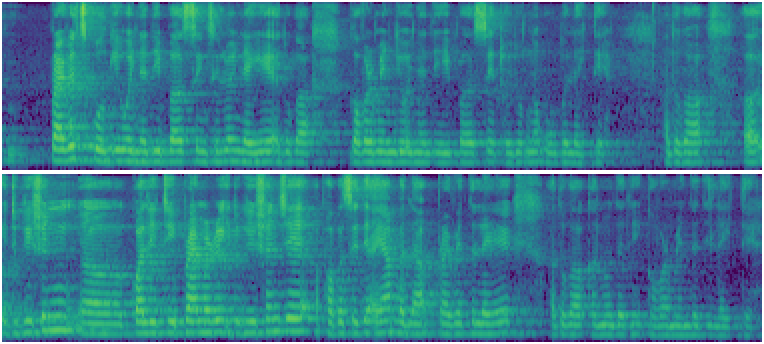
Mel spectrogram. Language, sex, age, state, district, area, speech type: Manipuri, female, 30-45, Manipur, Kakching, rural, spontaneous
